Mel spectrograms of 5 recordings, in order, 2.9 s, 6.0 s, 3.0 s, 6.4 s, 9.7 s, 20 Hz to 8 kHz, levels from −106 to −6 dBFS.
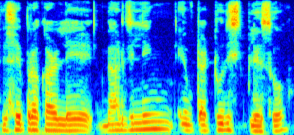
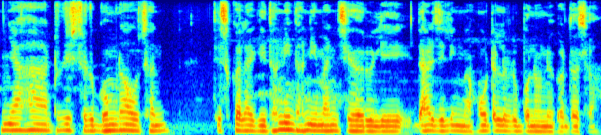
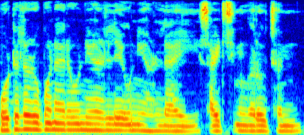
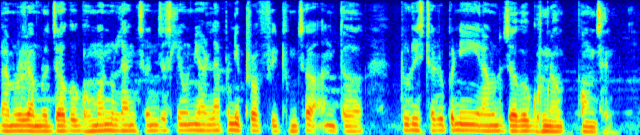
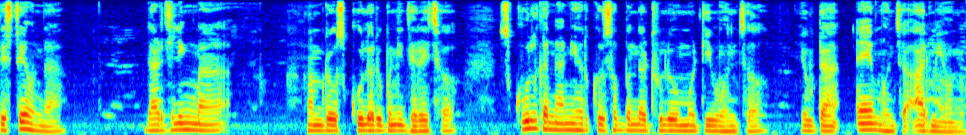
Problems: none marked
